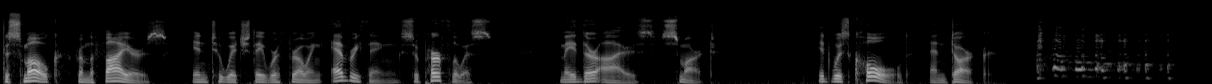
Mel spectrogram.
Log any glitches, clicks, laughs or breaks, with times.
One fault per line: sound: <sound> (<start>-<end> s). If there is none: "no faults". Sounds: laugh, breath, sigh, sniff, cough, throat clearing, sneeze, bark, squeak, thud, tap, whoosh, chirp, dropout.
sound: laugh (10.4-11.9 s)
